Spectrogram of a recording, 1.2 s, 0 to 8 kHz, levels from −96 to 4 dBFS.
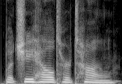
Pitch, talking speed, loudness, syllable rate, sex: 210 Hz, 245 wpm, -15 LUFS, 5.3 syllables/s, female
